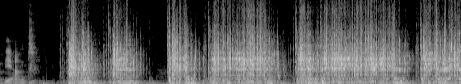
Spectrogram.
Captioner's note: food processor chops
